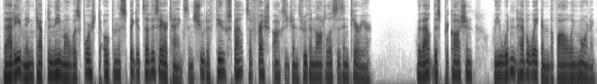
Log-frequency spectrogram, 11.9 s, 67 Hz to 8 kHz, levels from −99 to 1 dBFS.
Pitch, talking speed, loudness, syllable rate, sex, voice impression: 105 Hz, 180 wpm, -21 LUFS, 5.6 syllables/s, male, masculine, adult-like, bright, clear, fluent, cool, intellectual, refreshing, sincere, kind, light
